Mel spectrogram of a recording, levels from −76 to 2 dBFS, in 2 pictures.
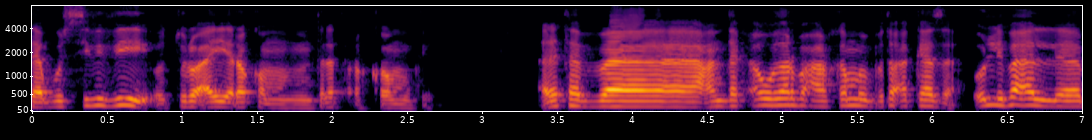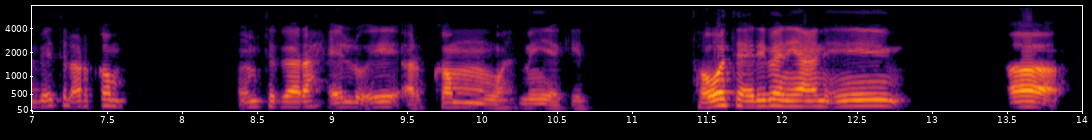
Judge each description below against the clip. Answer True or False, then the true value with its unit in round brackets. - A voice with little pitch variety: False (3.6 semitones)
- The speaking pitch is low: False (155 Hz)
